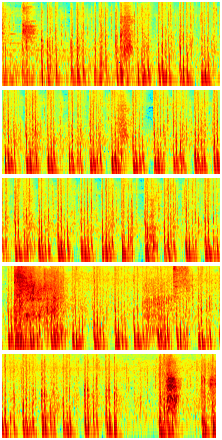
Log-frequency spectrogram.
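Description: Horse hooves pound in a steady fast rhythm, close and clear, for a long stretch as a rider gallops in Assassin's Creed Odyssey, with a few louder thuds and bursts breaking the beat.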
